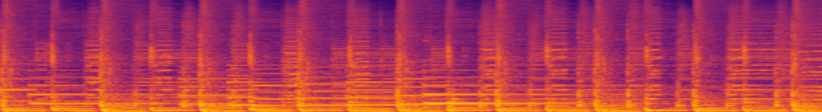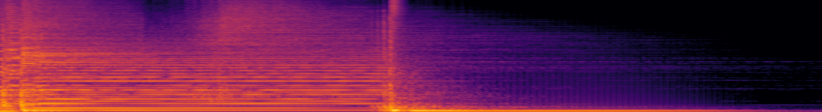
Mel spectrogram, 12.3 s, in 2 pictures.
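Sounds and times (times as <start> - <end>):
rock and roll accompaniment: 0.0 - 9.5.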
